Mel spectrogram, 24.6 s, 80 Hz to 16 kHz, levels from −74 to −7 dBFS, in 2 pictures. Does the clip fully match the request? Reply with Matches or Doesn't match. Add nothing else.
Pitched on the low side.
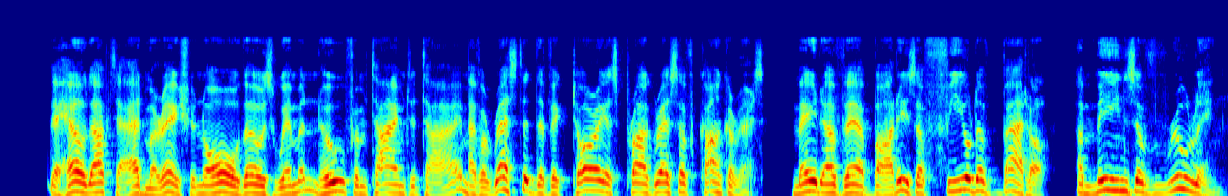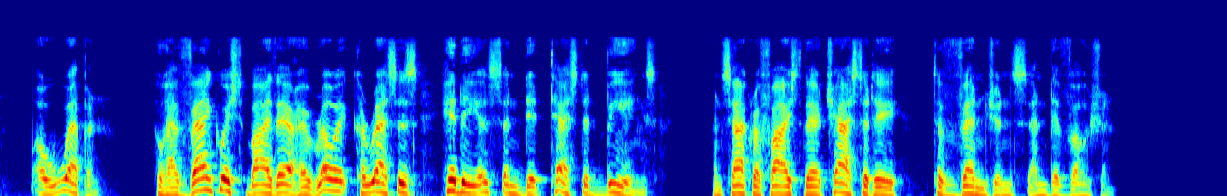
Doesn't match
